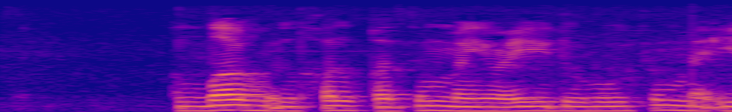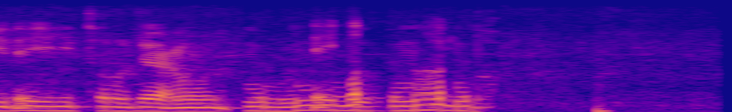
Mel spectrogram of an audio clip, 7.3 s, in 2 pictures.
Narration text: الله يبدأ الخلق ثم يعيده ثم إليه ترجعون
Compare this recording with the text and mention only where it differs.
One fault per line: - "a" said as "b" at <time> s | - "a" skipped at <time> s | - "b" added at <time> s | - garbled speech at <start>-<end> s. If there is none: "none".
- "يبدأ" skipped at 1.4 s
- garbled speech at 4.9-6.2 s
